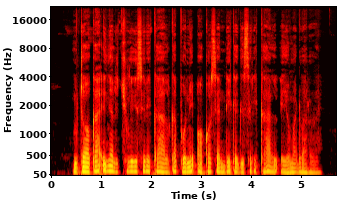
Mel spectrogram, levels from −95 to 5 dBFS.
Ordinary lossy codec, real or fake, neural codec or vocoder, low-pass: none; real; none; none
